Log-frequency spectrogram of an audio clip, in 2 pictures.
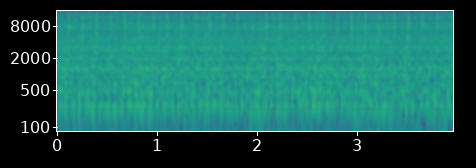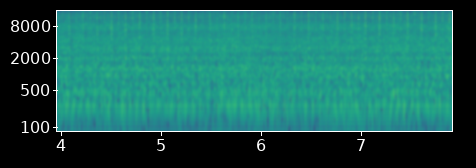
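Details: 2006 Saab 9-5, noise that followed an earlier louder turbo noise: fast, even ticking at about 3.5 per second over a steady idle, caused by an exhaust leak from a broken forwardmost exhaust manifold stud, not lifters.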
